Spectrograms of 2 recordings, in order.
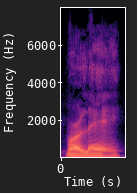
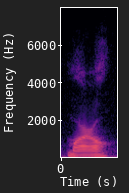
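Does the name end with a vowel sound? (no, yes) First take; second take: yes; no. First: The name ends with a vowel sound. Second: The name ends without a vowel sound. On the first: "I guess it could be Marley" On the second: "I never pronounce the E. ... But I always said Marl"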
